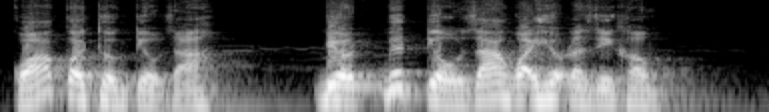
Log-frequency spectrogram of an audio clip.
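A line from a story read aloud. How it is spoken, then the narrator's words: Sudden loud shout, smiling. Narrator (Vietnamese): Trên mặt Phương Hành hiện lên nụ cười, bỗng nhiên hét lớn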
